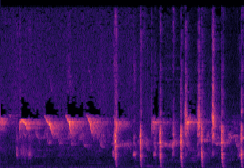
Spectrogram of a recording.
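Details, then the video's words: Chinese hwamei, kept as a cage bird in Vietnam, giving slurred whistles followed by a rapid series of sharp downward-snapping notes. "chim họa mi"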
